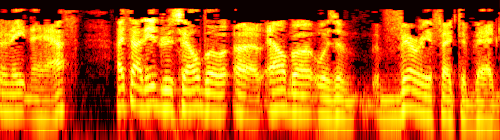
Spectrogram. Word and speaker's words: Elba: It's A-L-B-A. – Idris Elba. Yeah, Elba.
